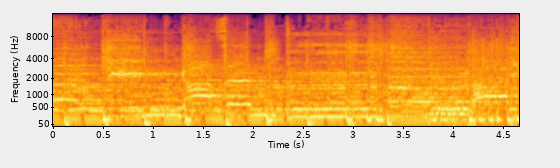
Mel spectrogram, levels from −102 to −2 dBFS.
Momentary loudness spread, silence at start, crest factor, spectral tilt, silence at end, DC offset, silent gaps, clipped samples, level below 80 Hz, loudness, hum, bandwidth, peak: 3 LU; 0 s; 4 dB; -4 dB/octave; 0 s; under 0.1%; none; 8%; -18 dBFS; -4 LUFS; none; 16 kHz; 0 dBFS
